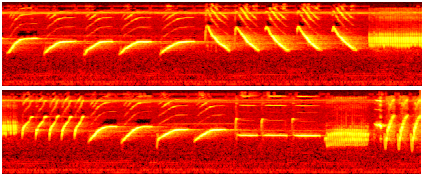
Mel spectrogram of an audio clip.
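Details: Long canary song used as a model for training other canaries and coaxing them into song: a series of rising whistled sweeps, sharper falling notes, a buzzy burst, a flat whistled tone and another harsh buzz.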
